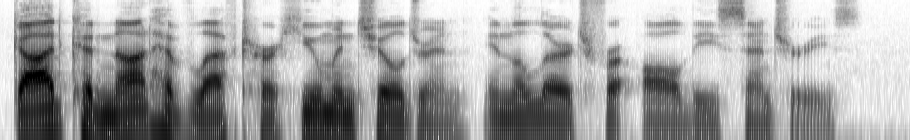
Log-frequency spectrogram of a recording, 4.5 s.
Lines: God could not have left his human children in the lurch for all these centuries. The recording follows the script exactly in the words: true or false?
false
